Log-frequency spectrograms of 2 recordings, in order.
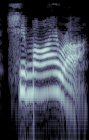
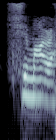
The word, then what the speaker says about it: Shimaira: yeah i did yeah well you pronounce it differently in dutch but when i speak english i also say my my name in an english fashion so shimaira how would i pronounce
